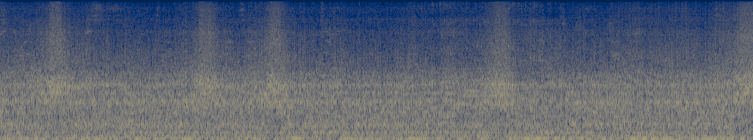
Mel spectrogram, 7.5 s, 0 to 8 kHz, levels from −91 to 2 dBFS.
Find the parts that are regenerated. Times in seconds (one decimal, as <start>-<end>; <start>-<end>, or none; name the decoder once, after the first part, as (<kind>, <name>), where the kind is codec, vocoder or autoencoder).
4.3-5.6 (codec, SNAC)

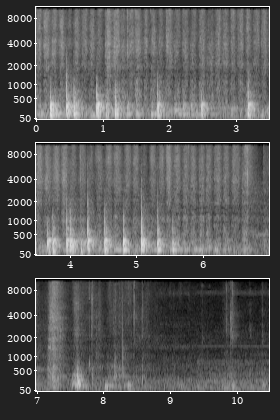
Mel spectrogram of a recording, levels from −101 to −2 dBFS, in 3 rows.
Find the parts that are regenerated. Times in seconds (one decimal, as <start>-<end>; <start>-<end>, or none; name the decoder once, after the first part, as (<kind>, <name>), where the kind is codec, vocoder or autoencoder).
3.3-4.3 (codec, SNAC); 4.7-5.5; 6.5-9.4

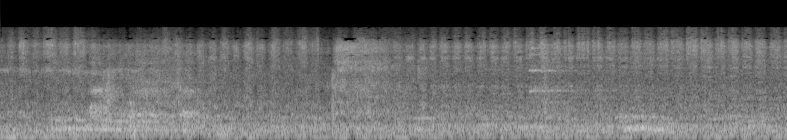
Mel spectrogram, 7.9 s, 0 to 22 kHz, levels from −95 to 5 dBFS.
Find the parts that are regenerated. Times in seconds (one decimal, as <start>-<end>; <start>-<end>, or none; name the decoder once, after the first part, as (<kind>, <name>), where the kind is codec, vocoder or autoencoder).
0.0-4.3 (codec, HILCodec)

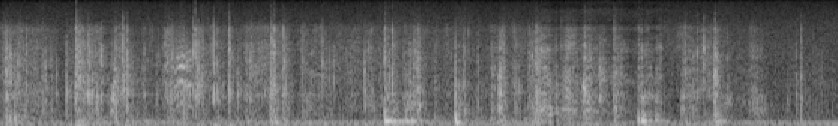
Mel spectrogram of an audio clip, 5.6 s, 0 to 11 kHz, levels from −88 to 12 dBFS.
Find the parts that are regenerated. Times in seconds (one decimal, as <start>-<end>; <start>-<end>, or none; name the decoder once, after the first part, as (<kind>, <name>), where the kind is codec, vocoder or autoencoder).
3.6-4.4 (codec, SNAC)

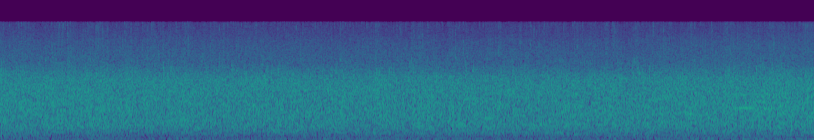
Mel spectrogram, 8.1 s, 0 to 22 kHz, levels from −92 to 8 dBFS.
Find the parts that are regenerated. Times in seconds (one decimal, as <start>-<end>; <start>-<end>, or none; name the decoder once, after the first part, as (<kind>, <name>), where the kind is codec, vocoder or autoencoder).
none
